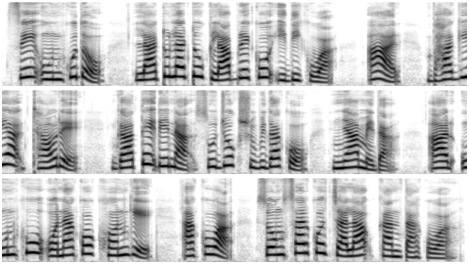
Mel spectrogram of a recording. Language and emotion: Santali, neutral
